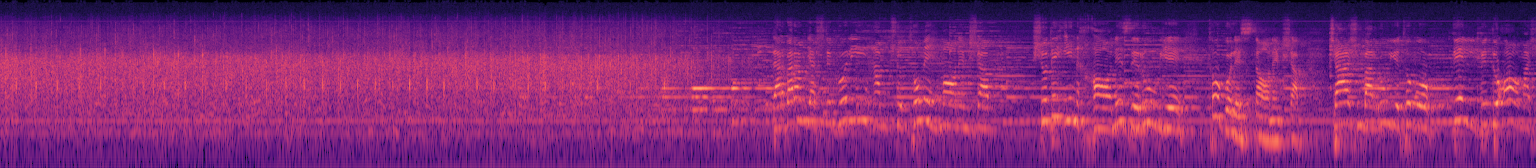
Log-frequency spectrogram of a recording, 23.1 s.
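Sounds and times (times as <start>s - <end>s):
applause in honour of a guest: 0.0s - 11.3s
speech: 11.8s - 23.0s.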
